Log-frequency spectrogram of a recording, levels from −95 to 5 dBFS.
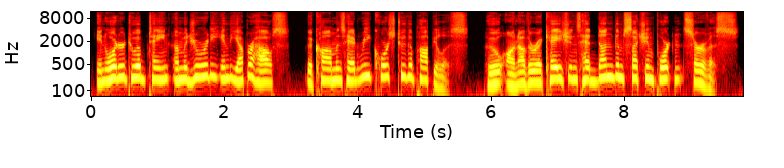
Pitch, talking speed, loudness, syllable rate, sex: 190 Hz, 165 wpm, -17 LUFS, 5.2 syllables/s, male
